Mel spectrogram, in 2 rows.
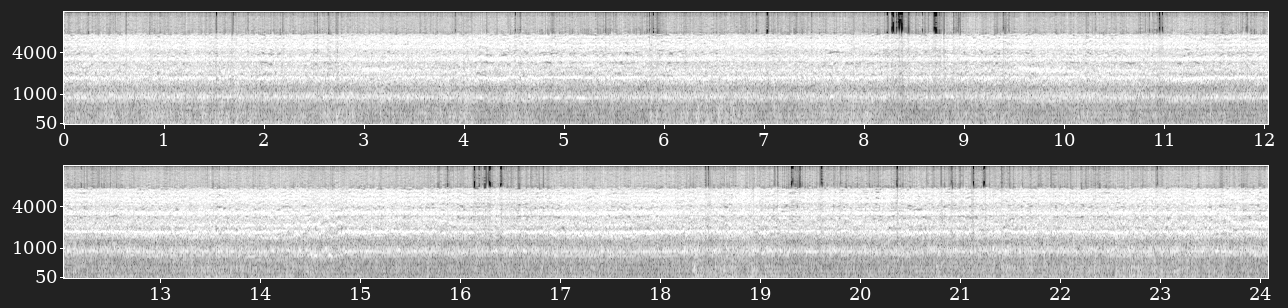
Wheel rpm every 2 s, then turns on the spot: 230, 230, 230, 230, 230, 230, 220, 220, 220, 230, 230, 230.
none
